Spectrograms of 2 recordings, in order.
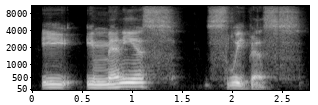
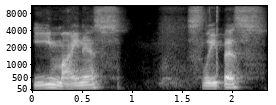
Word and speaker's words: Emenius Sleepus: Emenius Sleepus. It is Yeah. funny because I remember being younger and just calling it E minus Sleepus.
